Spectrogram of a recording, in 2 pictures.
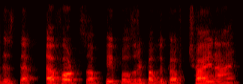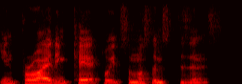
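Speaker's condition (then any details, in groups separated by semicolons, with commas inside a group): No condition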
